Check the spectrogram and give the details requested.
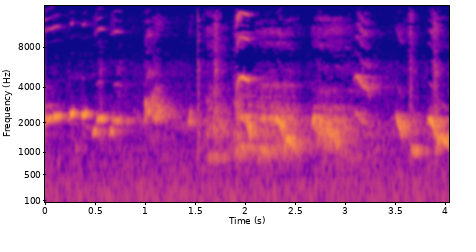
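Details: Champion white-rumped shama from Thailand singing squawky descending slurs and short whistles, phrases repeated in quick succession with brief gaps.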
